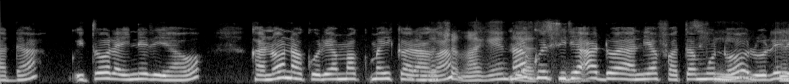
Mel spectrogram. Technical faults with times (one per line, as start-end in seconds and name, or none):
none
